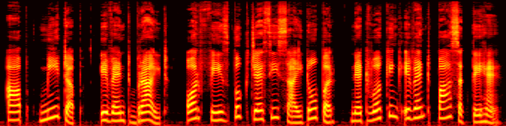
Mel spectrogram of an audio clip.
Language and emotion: Hindi, neutral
